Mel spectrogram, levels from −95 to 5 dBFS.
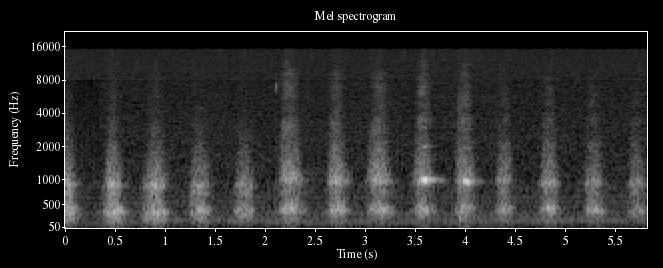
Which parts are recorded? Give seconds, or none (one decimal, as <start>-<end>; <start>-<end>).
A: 0.0-0.8; 2.0-2.4; 4.4-5.8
